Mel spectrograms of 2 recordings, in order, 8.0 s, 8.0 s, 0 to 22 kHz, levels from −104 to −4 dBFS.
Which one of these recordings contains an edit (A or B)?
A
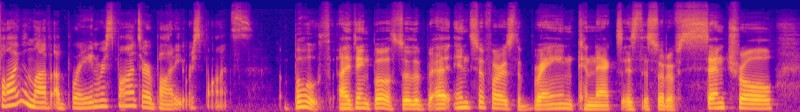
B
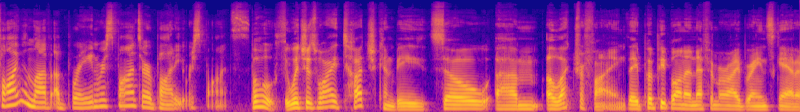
B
